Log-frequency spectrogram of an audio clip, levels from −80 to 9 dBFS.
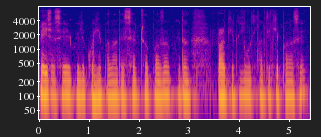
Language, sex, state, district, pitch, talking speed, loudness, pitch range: Nagamese, male, Nagaland, Kohima, 100 Hz, 155 wpm, -19 LUFS, 100-105 Hz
